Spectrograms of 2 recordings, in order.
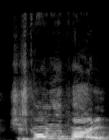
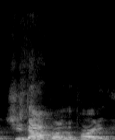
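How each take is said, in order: First: Loud, higher, bright decision; eager yes. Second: Said in the usual way. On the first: Acted. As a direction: flip to yes with energy. Narrator flips between decisions.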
